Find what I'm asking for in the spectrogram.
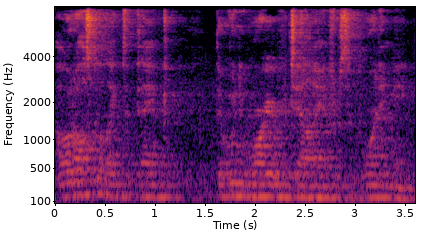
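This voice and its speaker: A soft-spoken man giving an acceptance speech, his articulation slurred as if one side of his mouth is numb. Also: mid-range voice, little pitch movement, fast talker. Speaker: award recipient. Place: large hall through PA. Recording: echoey hall, distant, noisy ambience.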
